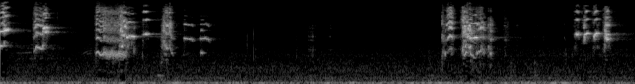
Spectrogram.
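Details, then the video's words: Lovebird kept in an aviary producing bursts of harsh, scratchy chirps: a rapid volley early on, a quiet stretch, then another loud rasping cluster and a final run of quick high chirps. "LOVEBIRD SOUNDS"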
